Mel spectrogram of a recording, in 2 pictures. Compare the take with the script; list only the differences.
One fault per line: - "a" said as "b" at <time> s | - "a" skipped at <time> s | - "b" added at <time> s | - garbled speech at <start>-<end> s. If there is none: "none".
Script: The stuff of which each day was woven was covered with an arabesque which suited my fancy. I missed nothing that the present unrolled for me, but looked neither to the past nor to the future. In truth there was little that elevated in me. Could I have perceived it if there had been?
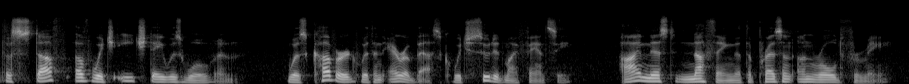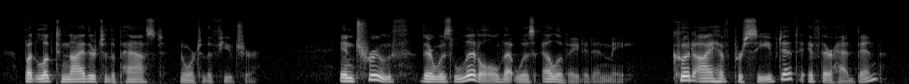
- "was" added at 14.2 s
